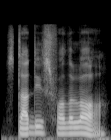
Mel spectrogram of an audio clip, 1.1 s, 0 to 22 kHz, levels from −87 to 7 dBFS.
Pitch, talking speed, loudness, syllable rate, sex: 125 Hz, 215 wpm, -18 LUFS, 5.0 syllables/s, male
